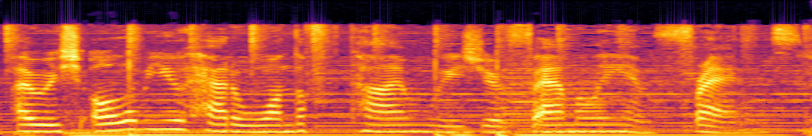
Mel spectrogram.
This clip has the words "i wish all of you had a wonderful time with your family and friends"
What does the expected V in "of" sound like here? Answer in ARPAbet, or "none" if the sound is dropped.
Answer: V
